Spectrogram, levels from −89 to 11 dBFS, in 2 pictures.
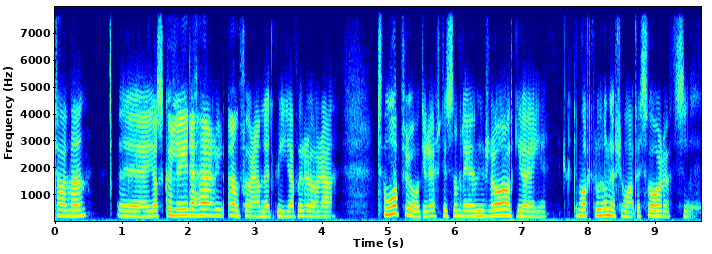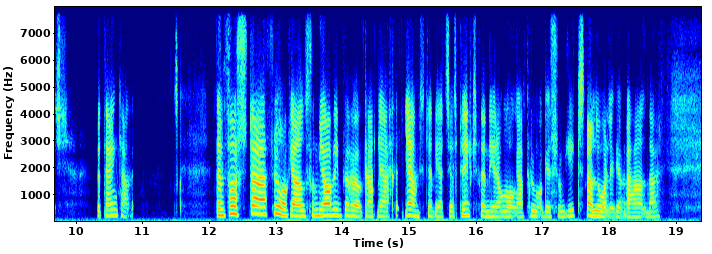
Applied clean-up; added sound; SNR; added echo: neural diffusion model UNIVERSE++.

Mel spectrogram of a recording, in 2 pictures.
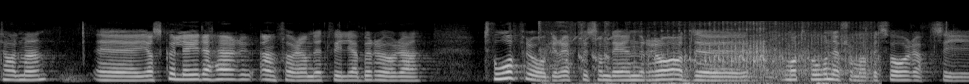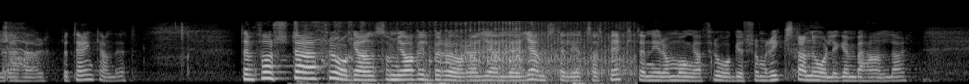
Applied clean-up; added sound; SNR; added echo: none; Engine starting / Bus; 7 dB; none.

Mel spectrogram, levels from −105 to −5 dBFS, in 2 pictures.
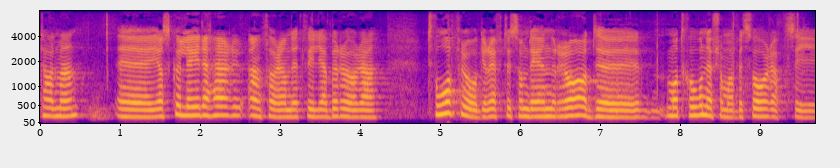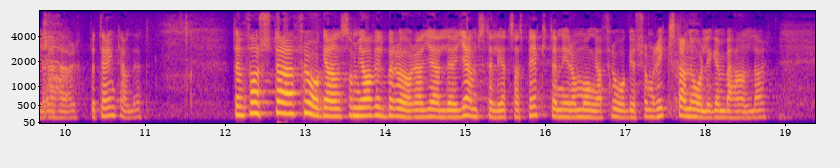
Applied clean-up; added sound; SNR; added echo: none; none; none; none.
